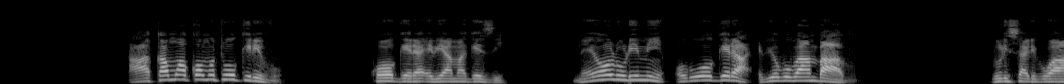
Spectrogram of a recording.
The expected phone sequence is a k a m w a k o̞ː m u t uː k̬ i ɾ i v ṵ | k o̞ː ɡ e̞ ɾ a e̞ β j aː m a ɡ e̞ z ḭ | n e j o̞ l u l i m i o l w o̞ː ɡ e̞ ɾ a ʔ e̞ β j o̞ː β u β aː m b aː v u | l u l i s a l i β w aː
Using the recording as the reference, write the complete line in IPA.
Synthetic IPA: a k a m w a k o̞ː m u t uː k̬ i ɾ i v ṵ | k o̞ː ɡ e̞ ɾ a e̞ β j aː m a ɡ e̞ z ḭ | n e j o̞ l u l i m i o l w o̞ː ɡ e̞ ɾ a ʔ e̞ β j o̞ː β u β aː m b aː v u | l u l i s a l i β w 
